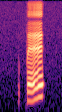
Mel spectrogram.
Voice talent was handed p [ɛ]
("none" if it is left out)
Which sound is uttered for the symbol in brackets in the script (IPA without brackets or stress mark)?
ɛ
